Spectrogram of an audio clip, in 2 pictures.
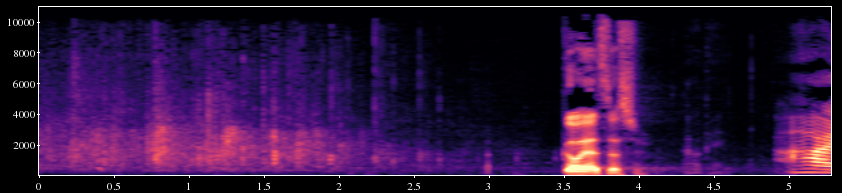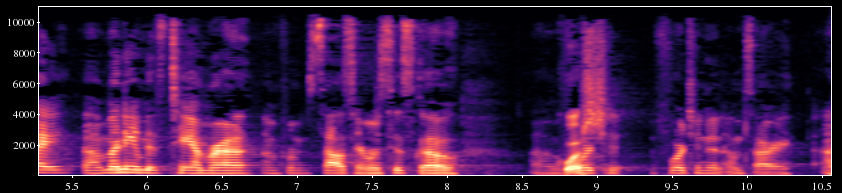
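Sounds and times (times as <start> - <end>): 
audience applause: 0.0 - 2.9
speech: 3.5 - 4.2, 5.1 - 10.5.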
